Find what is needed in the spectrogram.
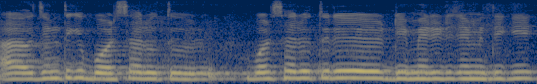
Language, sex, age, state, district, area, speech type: Odia, female, 18-30, Odisha, Boudh, rural, spontaneous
